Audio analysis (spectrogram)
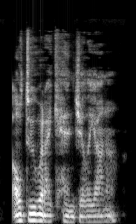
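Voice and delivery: very low, hushed murmur under the breath. Game master voicing Sybil sitting down beside Jill, in a very low voice. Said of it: "say in a very very low voice".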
